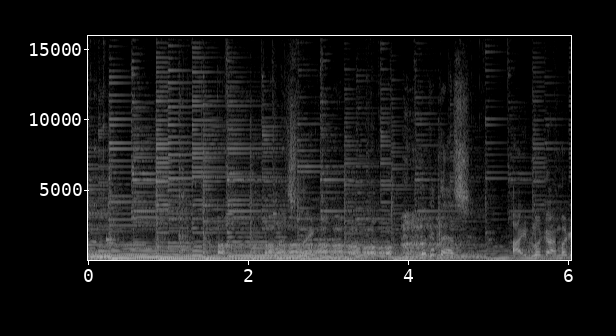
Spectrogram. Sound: laugh

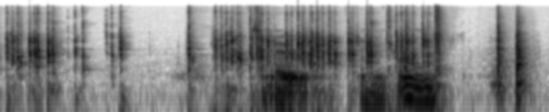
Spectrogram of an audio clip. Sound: typing; typing

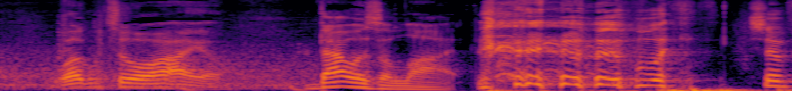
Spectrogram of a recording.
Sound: laughs

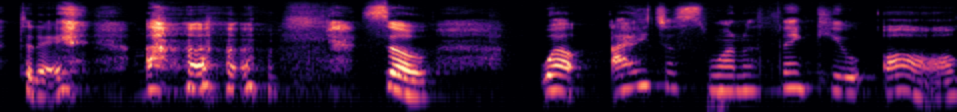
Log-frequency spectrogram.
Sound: laughs

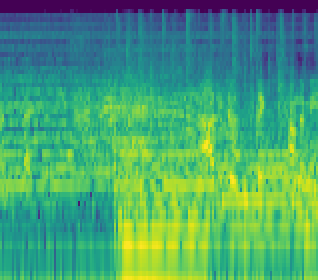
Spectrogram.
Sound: upbeat music; cheering

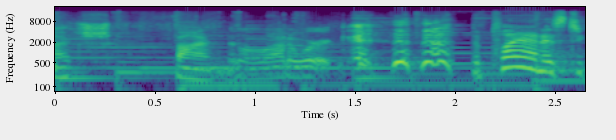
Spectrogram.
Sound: laughs

